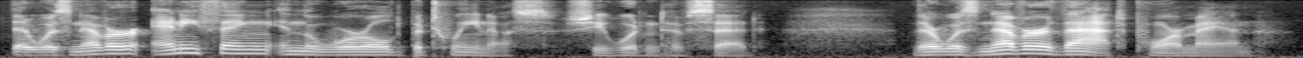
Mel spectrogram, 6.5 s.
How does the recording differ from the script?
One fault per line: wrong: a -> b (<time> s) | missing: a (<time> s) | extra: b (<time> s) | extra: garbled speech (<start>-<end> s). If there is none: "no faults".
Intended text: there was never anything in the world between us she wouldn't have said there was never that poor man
no faults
